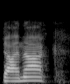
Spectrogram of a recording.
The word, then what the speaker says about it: Tanakh: Como ellos no usan las vocales, pero ellos pronuncian Tanakh.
